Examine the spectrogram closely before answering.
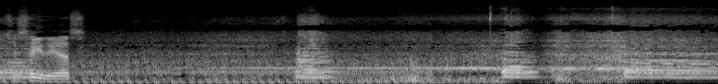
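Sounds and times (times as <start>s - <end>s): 
freight train horn blasts: 0.0s - 0.5s, 2.3s - 3.6s, 4.8s - 7.1s
freight train cars rumbling and rattling: 0.0s - 7.1s
speech: 0.2s - 1.0s.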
